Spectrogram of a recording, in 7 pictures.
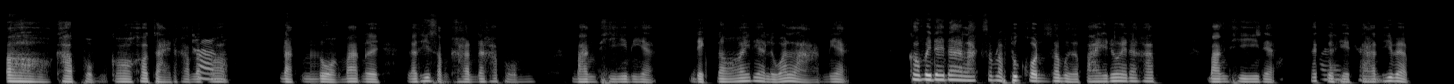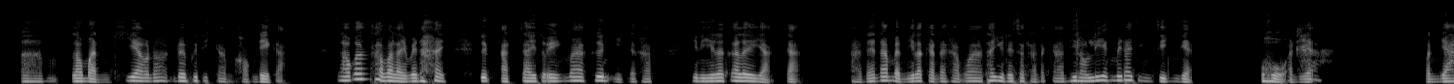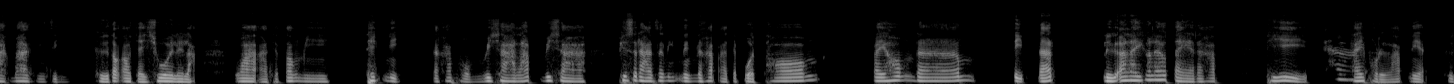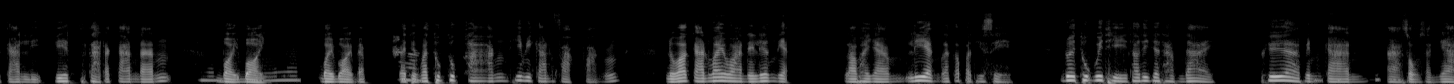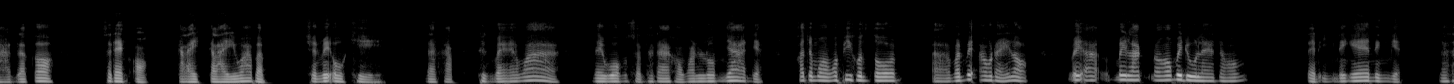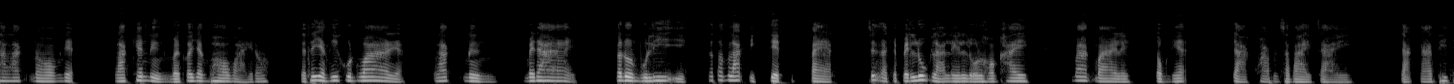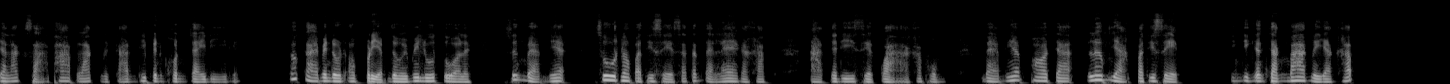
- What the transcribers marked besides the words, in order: other background noise
- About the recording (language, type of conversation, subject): Thai, advice, จะสื่อสารกับญาติอย่างไรเมื่อค่านิยมไม่ตรงกันในงานรวมญาติ?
